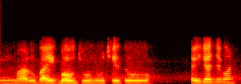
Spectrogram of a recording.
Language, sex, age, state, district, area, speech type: Gujarati, male, 60+, Gujarat, Aravalli, urban, conversation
